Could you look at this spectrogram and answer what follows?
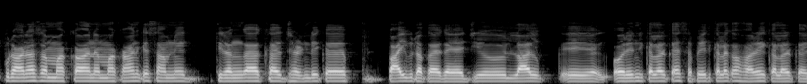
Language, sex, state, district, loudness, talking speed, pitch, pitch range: Hindi, male, Bihar, Araria, -15 LUFS, 225 wpm, 155 Hz, 145-155 Hz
